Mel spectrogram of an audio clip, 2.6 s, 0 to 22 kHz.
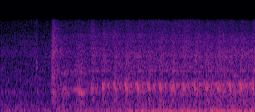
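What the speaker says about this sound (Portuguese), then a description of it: "Vou dar a partida no veículo aqui." A 2009 Peugeot 307 engine cranks without catching, a close, steady whirring churn that begins abruptly after a brief pause and runs on unbroken for about two seconds.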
